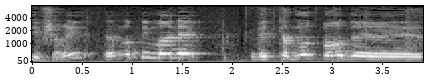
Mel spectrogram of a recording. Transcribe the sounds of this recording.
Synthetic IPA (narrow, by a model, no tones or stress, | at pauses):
efʃaʁiemnot̪nimːaːne | veit̪kad̪mut̪meod̪e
